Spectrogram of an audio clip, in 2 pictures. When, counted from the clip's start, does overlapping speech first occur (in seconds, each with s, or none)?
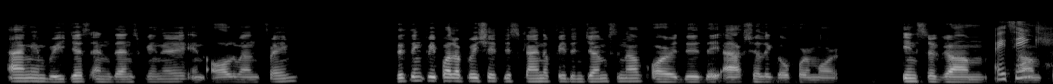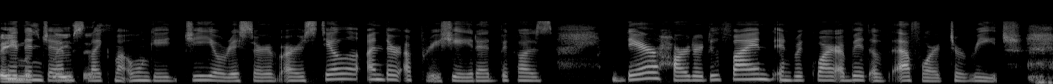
9.9 s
